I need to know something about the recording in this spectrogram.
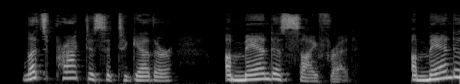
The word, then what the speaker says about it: Seyfried: with a long a sound in the first syllable. So it's Amanda Cyhred, not scred or c Fred. Simple, right? Let's practice it together. Amanda Cyhred. Amanda Cyhred.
